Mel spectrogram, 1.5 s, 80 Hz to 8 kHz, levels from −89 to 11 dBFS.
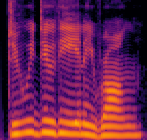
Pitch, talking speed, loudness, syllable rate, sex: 205 Hz, 245 wpm, -13 LUFS, 5.3 syllables/s, female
